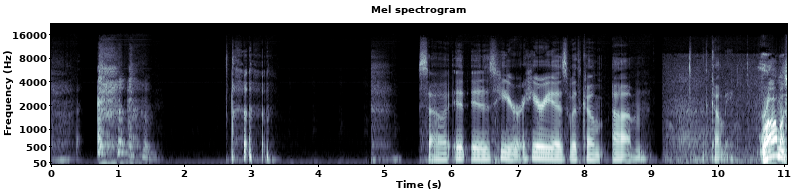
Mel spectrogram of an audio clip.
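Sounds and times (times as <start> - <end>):
harsh coughing: 0.7 - 1.6
speech: 5.6 - 9.0, 10.0 - 11.0.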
